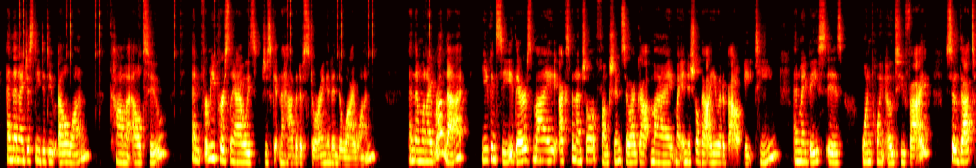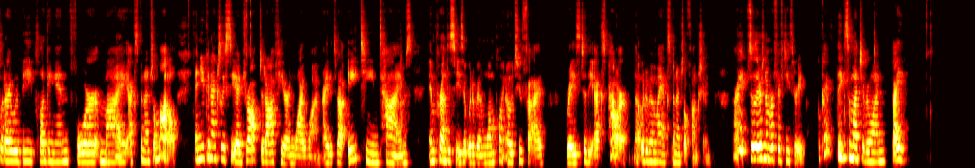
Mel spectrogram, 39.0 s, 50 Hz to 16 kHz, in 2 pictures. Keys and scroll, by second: 1.6 1, 2.2 ,, 3.7 2, 4.5 ,, 5.8 Right, 6.8 Return, 7.4 Return, 8.5 Return.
